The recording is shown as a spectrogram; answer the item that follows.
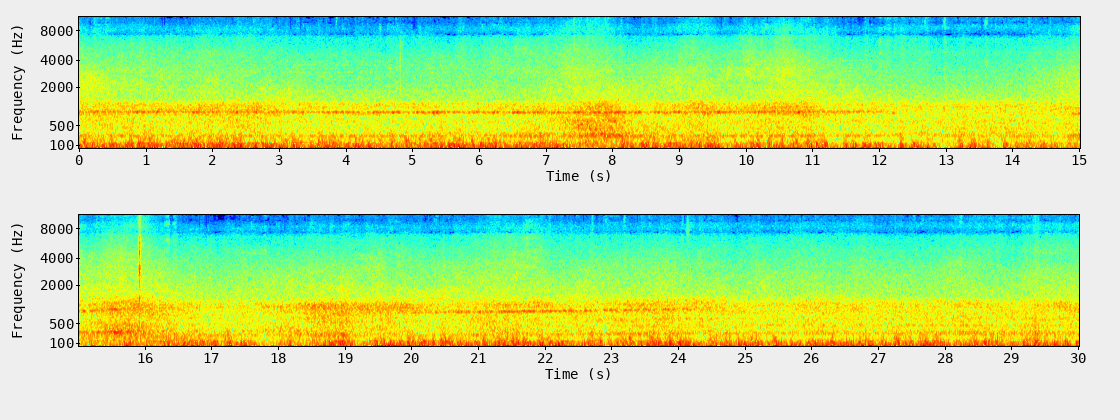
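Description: Wind buffeting the microphone of a camera on a moving bicycle: a loud, steady noise with a faint steady whine above it that fades in and out. A single sharp click comes about sixteen seconds in.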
